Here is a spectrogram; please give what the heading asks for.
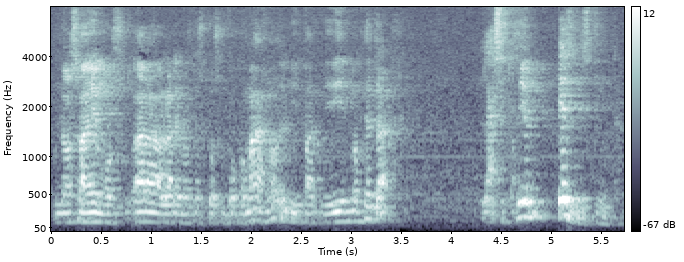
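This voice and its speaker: A man giving a public lecture, measured and thinking aloud with frequent restarts and hesitations. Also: medium pitch, warm tone. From Spain. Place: lecture hall. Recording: echoey hall, from far off, faint hiss.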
